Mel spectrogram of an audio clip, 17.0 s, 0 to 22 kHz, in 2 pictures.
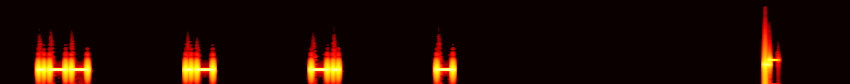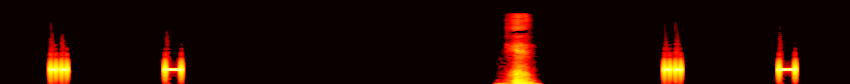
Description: Morse code, heard as a keyed tone, about 22 wpm, spaced as for 8 wpm, 700 Hz. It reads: WANT IT IT
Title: 6x Character Spacing - Top 200 Words - 22wpm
